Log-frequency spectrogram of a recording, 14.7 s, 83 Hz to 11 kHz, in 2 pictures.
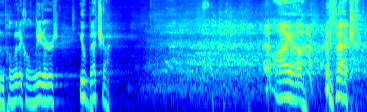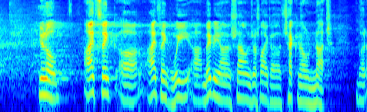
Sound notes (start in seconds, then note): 2.8 laughter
